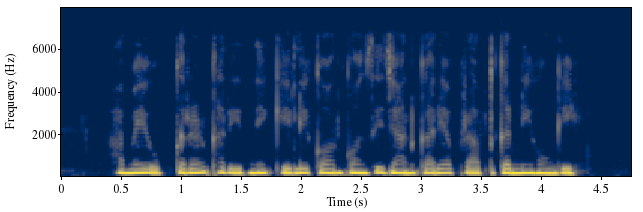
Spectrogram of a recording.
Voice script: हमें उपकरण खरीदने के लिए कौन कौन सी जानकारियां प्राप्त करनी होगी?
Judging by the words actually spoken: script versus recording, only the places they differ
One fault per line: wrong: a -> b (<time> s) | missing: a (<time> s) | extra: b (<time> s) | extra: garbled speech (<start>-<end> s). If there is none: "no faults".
no faults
